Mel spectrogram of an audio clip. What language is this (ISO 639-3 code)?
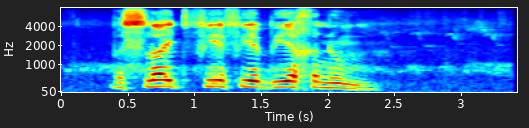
afr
